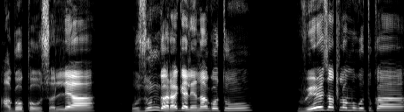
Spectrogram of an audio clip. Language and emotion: Goan Konkani, surprised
